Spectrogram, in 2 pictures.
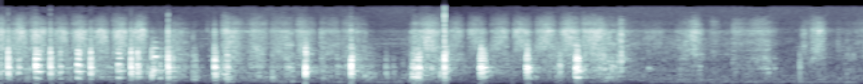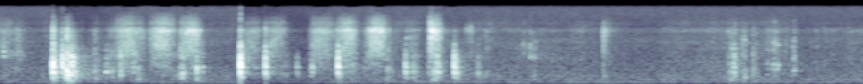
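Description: A cloth rag rubbed back and forth over a textured black plastic bumper end cap, wiping off excess plastic restorer. Rapid scrubbing strokes for the first few seconds, then slower, scattered wipes that die away near the end.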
